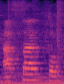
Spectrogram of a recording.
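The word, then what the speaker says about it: asatọ: So 8 is asato. Asato. Asato. So 9, right, is pronounced as itolu, itete, itenane.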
